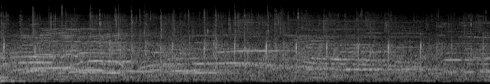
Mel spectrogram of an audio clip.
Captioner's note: audience applauding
